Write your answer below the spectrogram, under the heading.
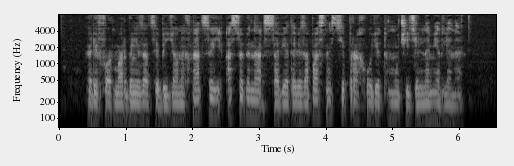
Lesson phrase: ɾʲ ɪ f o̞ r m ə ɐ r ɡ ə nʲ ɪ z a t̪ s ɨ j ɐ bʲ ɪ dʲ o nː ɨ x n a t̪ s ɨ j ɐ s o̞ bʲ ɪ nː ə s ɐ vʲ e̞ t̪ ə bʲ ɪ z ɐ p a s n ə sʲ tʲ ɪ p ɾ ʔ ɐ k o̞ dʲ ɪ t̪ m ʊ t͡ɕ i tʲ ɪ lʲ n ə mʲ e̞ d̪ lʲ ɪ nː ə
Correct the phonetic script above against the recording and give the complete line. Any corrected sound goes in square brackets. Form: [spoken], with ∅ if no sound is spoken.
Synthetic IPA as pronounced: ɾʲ ɪ f o̞ r m ə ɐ r ɡ ə nʲ ɪ z a t̪ s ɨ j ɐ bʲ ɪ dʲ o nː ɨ x n a t̪ s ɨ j ɐ s o̞ bʲ ɪ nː ə s ɐ vʲ e̞ t̪ ə bʲ ɪ z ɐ p a s n ə sʲ tʲ ɪ p ɾ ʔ ɐ [x] o̞ dʲ ɪ t̪ m ʊ t͡ɕ i tʲ ɪ lʲ n ə mʲ e̞ d̪ lʲ ɪ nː ə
